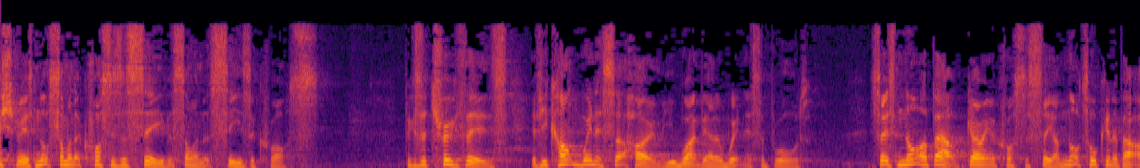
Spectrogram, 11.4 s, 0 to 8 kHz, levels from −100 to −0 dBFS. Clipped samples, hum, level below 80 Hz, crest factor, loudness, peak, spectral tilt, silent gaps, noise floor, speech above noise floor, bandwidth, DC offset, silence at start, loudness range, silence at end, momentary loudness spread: under 0.1%; none; -70 dBFS; 20 dB; -30 LUFS; -10 dBFS; -5.5 dB/octave; none; -63 dBFS; 33 dB; 7.2 kHz; under 0.1%; 0 s; 4 LU; 0 s; 12 LU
